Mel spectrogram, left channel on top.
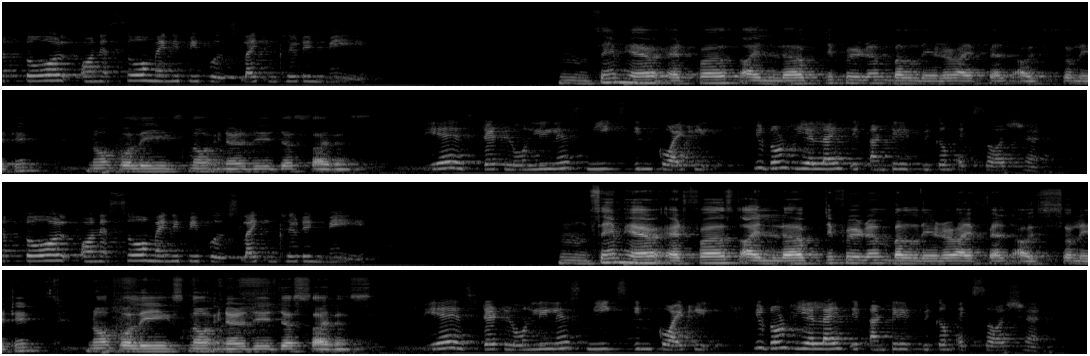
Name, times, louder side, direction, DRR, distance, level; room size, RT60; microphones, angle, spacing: voice 1, 0.0-3.6 15.1-17.9 18.4-19.9 20.2-20.4 20.7-21.2, right 2 dB, 20° right, 1.3 m, -39 dB
voice 2, 5.6-11.2 11.7-14.5, right 5 dB, 65° right, 0.7 m, -33 dB
24.0 x 13.0 x 4.4 m
head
